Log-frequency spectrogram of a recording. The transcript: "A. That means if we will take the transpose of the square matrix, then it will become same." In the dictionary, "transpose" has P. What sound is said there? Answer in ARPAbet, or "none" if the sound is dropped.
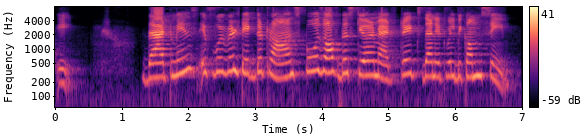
P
